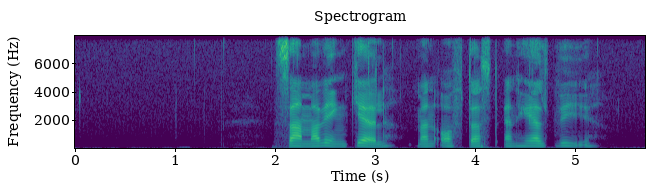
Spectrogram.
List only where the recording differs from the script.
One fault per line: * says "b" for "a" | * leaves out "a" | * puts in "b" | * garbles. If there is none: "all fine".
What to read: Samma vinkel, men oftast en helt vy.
all fine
